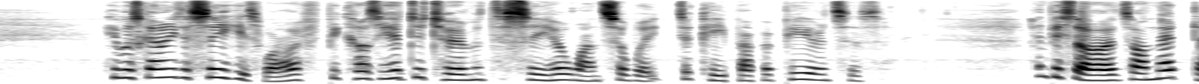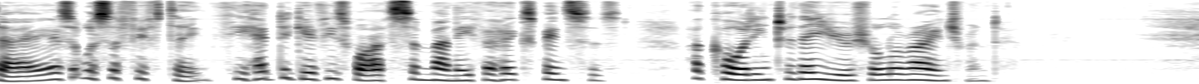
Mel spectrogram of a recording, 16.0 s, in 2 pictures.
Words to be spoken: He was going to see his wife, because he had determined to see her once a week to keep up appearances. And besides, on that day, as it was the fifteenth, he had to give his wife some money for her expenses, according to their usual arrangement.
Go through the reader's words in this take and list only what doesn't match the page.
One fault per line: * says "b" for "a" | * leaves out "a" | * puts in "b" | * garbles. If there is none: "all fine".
all fine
